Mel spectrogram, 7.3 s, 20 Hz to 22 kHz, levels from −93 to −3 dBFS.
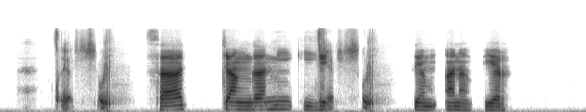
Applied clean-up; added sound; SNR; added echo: neural diffusion model UNIVERSE++.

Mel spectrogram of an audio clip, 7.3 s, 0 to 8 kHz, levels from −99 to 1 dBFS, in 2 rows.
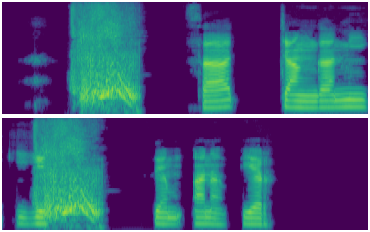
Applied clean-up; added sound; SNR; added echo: classical method Wiener filter.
